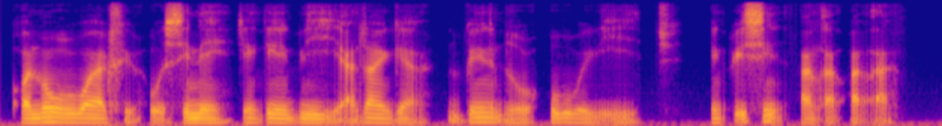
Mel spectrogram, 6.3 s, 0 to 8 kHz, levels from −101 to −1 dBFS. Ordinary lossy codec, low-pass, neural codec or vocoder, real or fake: none; 7.2 kHz; autoencoder, 22.05 kHz, a latent of 192 numbers a frame, VITS, trained on many speakers; fake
